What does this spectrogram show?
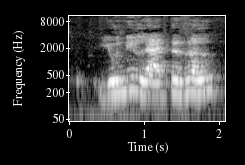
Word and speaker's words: unilateral: yo they made a unilateral declaration of independence okay what unilateral unilateral begins with u but the sound is but the sound is consonant suppose the meter is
